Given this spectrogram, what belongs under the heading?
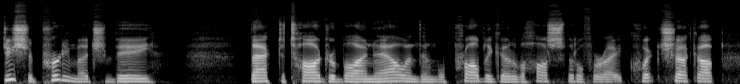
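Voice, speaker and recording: Steady man in his sixties, dry sound. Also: medium pitch, dry recording. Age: 60s. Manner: steady, methodical, with frequent pauses and "uh" fillers. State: out of breath after running. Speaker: gear reviewer and search-and-rescue volunteer. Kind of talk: outdoor field vlog narration. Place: outdoors on night trails in grasslands.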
